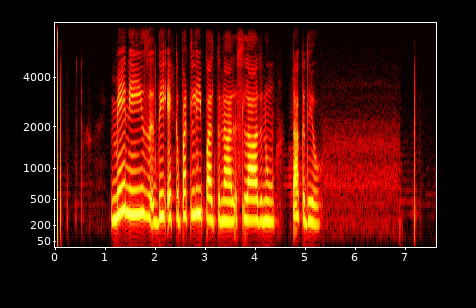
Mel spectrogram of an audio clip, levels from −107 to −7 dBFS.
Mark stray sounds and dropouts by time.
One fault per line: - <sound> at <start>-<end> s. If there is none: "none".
none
